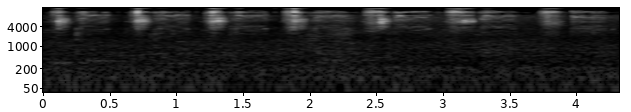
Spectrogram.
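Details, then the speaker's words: Soft rhythmic squeezes and hisses, about 100 a minute, as a manual blood pressure cuff is pumped up with the bulb to about 200 mmHg on an adult arm in a first-time-user teaching demonstration: blood pressure cuff inflation. "I'm gonna pump it up to about 200 millimeters of mercury. But there are some other ways to learn on how much you should pump that up to, but for now we'll stick to 200 millimeters of mercury."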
